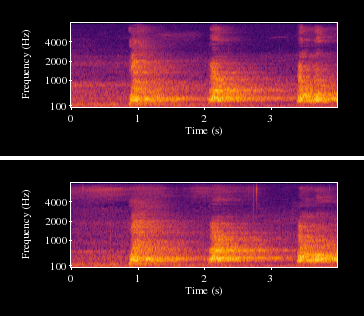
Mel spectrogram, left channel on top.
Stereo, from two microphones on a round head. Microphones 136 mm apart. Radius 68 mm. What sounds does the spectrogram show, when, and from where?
0.9 s a dog barking: 55° left (ahead or behind), 3 m; by 3.9 s 80° left, 2 m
